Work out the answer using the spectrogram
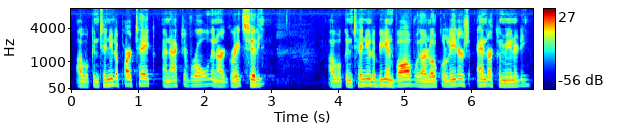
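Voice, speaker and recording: A man's voice: medium pitch, darkish tone, clear, resonant tone, no room sound, highs cut off. A man giving a prepared farewell speech as a city commissioner, formally and with personal asides. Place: city council meeting.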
